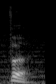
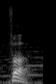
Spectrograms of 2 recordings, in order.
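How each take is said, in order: Both takes have the same delivery.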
